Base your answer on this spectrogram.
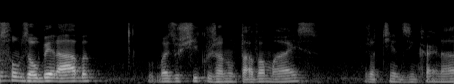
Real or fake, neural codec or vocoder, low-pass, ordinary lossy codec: fake; vocoder, 44.1 kHz, 128 mel bands every 256 samples, BigVGAN v2; 7.2 kHz; none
